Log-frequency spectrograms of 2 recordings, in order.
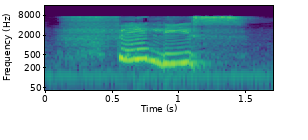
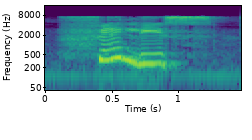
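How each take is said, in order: The two takes are said the same way.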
